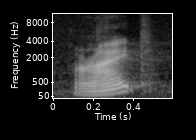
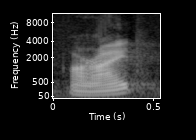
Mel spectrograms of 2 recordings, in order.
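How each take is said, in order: The two takes are said the same way.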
